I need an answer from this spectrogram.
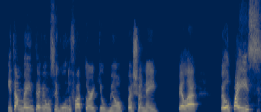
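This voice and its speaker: A woman with a Russian accent speaks in a high pitch with ordinary pitch variation, the sound dry and close with no echo. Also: quiet background. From Russian-speaking family in Soviet Latvia, then Germany. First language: Russian (speaking Portuguese). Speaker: YouTuber. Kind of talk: personal vlog.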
